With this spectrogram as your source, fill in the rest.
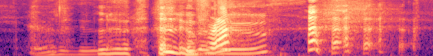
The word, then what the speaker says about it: Louvre: We learned when we did the French degree, you have to stick your lips out a lot farther than feels normal Say it again.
